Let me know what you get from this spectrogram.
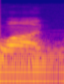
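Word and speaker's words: は: And also, if you notice the spelling, wa is spelled with hiragana wa. Yes, you guessed right. It's the same reason. This ha is a particle wa.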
